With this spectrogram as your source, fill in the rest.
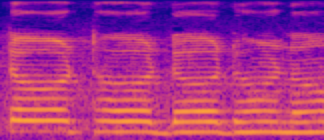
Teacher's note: आप वो बोल के देखना कि जैसे ट ठ ड ढ ण वाले शब्द हैं, वो कहीं ना कहीं हमारी जीभ जो है वो ऊपर की तरफ छूती है हमारी मूर्धा को।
